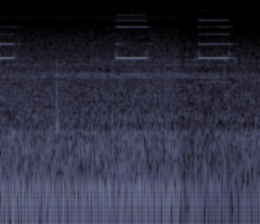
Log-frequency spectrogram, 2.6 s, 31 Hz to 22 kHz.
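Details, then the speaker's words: Repeated short high-pitched beeps, about three in under three seconds, as a DermRays V8S home diode laser is switched on, level set and fired on the upper lip: normal operating beeps of home laser hair removal. "I'm just going to turn the device on, and I'm going to select my level and double click, and now it's ready."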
